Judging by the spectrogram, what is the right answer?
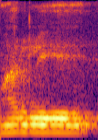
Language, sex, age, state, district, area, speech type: Hindi, male, 18-30, Rajasthan, Bharatpur, rural, spontaneous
